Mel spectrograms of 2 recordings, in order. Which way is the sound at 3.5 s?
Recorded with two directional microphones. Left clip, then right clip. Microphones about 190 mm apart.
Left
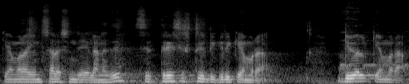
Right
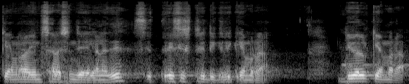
35° right (ahead or behind).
